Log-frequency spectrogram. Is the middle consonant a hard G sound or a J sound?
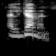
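hard G. The word has a hard g sound. This is the Egyptian dialect form. "Al-Gamal as pronounced in the Egyptian dialect"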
